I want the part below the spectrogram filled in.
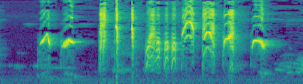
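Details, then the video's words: Greater green leafbird in varied, energetic song meant to trigger singing in other birds: two slurred whistles, then a rapid stutter of harsh, buzzy chips and rising notes, ending on a single whistled slur. "PANCINGAN CUCAK IJO Macet Bunyi / Masteran Cucak Ijo full isian"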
